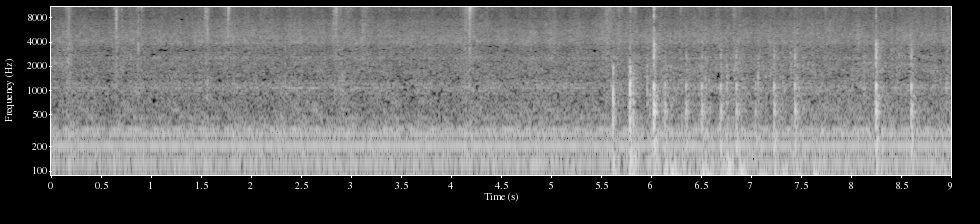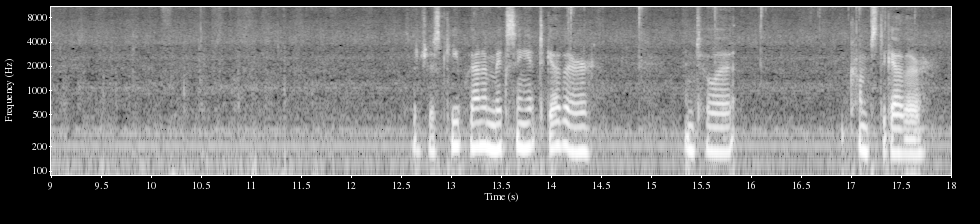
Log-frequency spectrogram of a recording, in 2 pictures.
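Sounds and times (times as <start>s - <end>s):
steady low hum: 0.0s - 18.0s
gloved hands kneading clay: 5.6s - 12.0s.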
